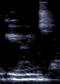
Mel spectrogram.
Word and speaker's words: Gouge: That's how you say it, it's Gouge.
